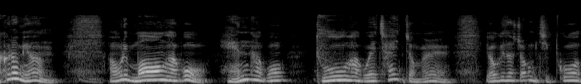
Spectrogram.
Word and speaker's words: เห็น: 17번 단어는 단모음으로 짧게 hen 이라고 발음하시면 이 단어도 사실 보다라는 뜻은 있지만 보이다라는 지각동사로 우리가 많이 쓰이는데요.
